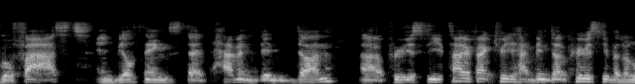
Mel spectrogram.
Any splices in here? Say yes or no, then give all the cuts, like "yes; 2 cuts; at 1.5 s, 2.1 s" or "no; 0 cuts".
yes; 2 cuts; at 0.9 s, 4.4 s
